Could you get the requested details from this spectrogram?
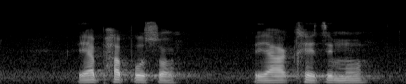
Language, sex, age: Tswana, male, 19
